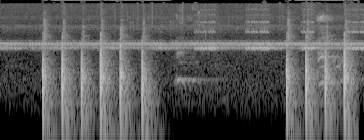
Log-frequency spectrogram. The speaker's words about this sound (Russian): Вышел на ее стук мастер.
